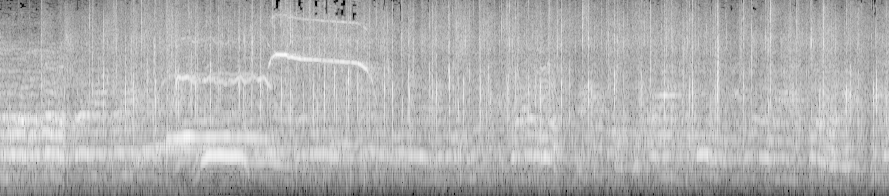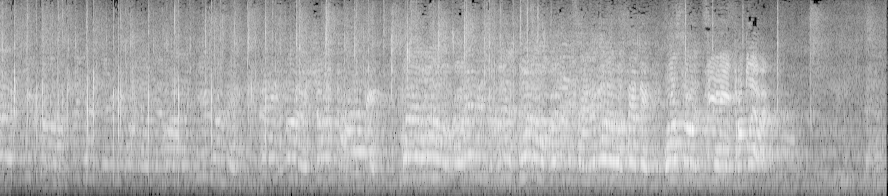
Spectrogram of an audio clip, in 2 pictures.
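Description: A crowd of people claps in rhythm outdoors.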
